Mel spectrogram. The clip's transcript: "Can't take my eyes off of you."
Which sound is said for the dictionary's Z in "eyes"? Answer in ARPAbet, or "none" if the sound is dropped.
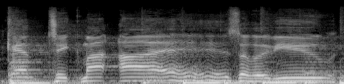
Z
